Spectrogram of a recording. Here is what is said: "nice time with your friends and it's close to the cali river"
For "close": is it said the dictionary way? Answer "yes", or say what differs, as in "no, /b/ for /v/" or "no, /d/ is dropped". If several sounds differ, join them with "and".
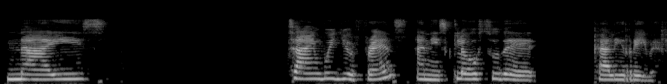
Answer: yes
